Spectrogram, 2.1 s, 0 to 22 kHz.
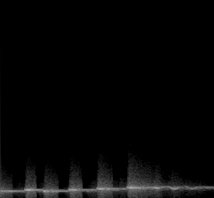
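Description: A Moog Model 15 synthesizer playing its 'Bottle Blower' preset: a single whistle-like tone with a puff of breathy noise at the start of each note, about four notes a second, climbing gradually in pitch with a brief wobble near the end.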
